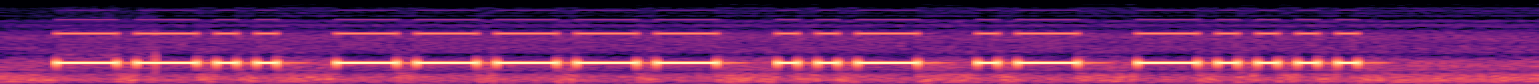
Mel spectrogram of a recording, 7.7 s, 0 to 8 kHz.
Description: Morse code, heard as a keyed tone, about 12 wpm, 770 Hz. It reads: Z0UA6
